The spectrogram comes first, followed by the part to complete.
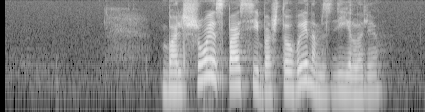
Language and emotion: Russian, positive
